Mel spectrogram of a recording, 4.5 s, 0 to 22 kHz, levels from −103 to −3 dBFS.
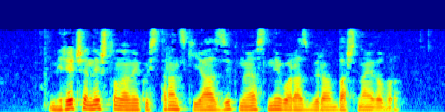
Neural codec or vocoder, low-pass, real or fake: none; 7.2 kHz; real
